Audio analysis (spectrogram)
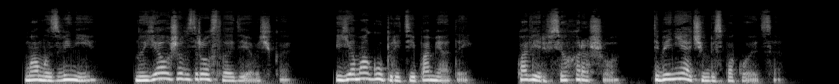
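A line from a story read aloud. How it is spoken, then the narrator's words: Trying to sound gentle. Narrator (Russian): старалась я говорить мягко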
